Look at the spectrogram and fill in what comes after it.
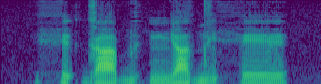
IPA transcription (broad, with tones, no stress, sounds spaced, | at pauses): h ɪ˦ ʔ ɡ ä˨ b ɪ˦ ʔ ɲ ä˦ d ĩ˦˨ h e˨ ɪ̯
